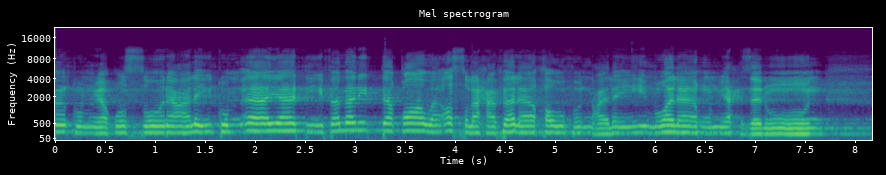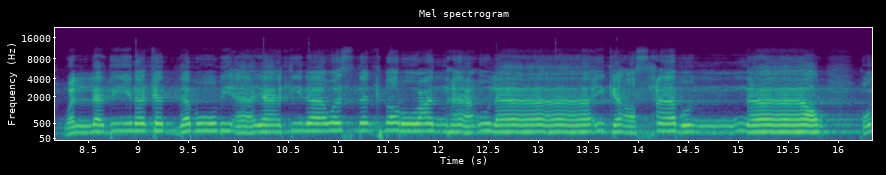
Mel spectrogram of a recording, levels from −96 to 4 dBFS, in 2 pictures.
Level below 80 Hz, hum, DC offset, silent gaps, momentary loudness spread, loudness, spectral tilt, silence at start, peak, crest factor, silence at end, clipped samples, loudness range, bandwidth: -58 dBFS; none; under 0.1%; none; 7 LU; -22 LUFS; -6 dB/octave; 0 s; -6 dBFS; 16 dB; 0 s; under 0.1%; 2 LU; 11 kHz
